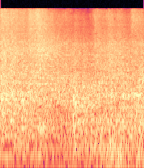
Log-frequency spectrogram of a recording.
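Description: Empty wire shopping cart rolling and rattling across a hard store floor, a steady noisy clatter.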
